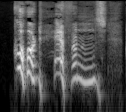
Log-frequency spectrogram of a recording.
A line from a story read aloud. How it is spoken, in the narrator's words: cried the Colonel, laughing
